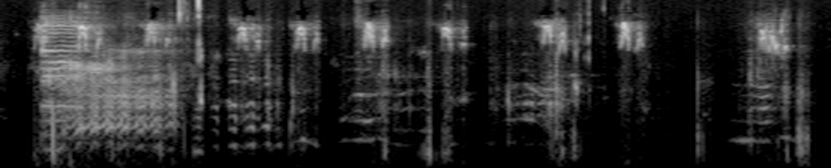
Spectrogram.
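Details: Goat in a village setting giving one loud, wavering, harmonic bleat lasting about a second, followed by scattered short knocks, clicks and faint voices.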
